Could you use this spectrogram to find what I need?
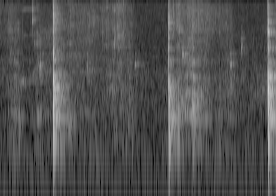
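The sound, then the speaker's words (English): Three sharp knocks ring out as a wooden spoon is tapped against a bowl to shake leftovers off, each crisp hit separated by near-silence. “let me throw whatever's off my spoon. I'm going to try to add whatever, if there's anything left in my bowl.”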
